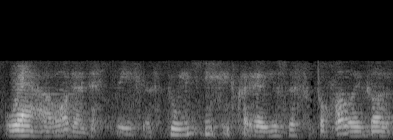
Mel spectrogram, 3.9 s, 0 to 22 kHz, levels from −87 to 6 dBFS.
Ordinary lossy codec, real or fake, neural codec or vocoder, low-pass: AAC, 16 kbps; fake; codec, 24 kHz, 0.9 kbps, WavTokenizer, medium music audio release; 3.6 kHz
